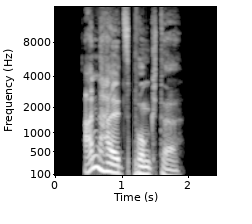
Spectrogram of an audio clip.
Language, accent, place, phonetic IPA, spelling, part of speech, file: German, Germany, Berlin, [ˈanhalt͡sˌpʊŋktə], Anhaltspunkte, noun, De-Anhaltspunkte.ogg
- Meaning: nominative/accusative/genitive plural of Anhaltspunkt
